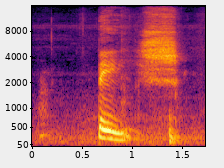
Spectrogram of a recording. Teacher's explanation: Então, o som fechado vai ficar o acento circunflexo. E tês é a sílaba mais forte, é a sílaba tônica.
